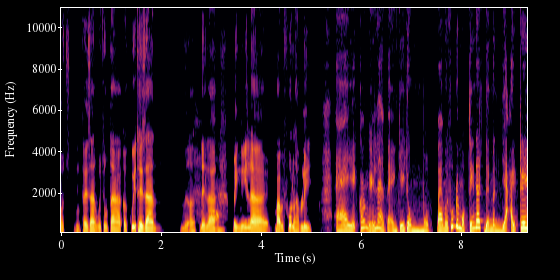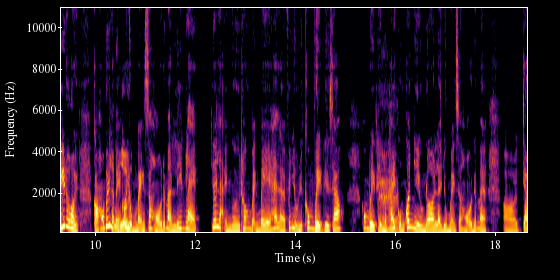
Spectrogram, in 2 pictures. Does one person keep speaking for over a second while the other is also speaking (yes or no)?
no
